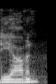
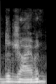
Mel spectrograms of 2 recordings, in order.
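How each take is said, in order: First: The name sounds like Diamond. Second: The name sounds like DeJimon. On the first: "It could be Diamond" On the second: "I'm going to pronounce it DeJimon"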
